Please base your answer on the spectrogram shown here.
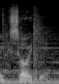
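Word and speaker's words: ΙΧΘΥΣ: Esta palabra es también la palabra griega para pescado, ictus, la cual cuando es deletreada en el griego en mayúscula es ixoye, razón por la cual algunos la pronuncian como ixoye.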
